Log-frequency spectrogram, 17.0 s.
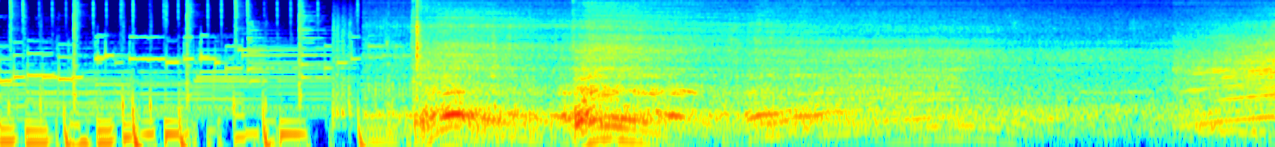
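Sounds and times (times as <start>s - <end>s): car engine accelerating: 4.8s - 17.0s.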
